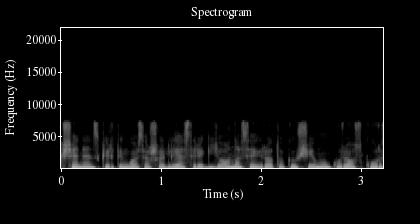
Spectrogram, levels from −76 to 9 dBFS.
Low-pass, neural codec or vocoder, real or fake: 7.2 kHz; none; real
